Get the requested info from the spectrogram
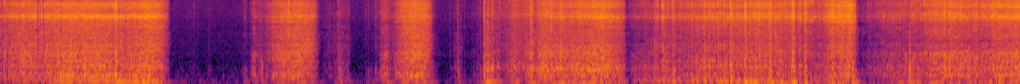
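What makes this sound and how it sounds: A medium black-bristle paint brush is scrubbed fast and aggressively across a white rectangular magic eraser block of solid melamine foam held in the hand. The result is dense, scratchy, hissing bristle strokes with a rumbly low end, coming in several bursts separated by brief silent pauses.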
